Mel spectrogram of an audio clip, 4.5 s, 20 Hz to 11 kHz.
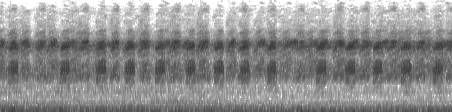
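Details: Frogs croaking in a water dropwort field on 14 May 2021: loud, buzzy rattling pulses in quick succession, slightly uneven as several callers overlap, with a soft low hum below.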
